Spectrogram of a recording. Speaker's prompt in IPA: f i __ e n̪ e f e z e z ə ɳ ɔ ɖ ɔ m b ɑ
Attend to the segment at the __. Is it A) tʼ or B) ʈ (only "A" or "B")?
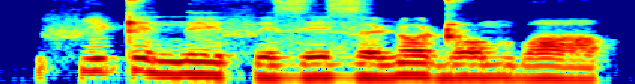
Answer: B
